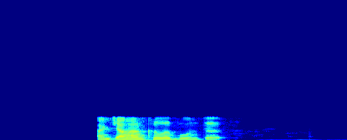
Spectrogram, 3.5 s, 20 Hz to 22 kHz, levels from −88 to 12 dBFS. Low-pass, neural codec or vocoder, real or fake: 3.6 kHz; codec, 16 kHz, 4 kbps, FreqCodec, larger model; fake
